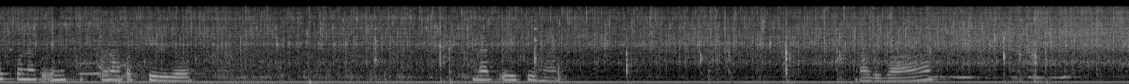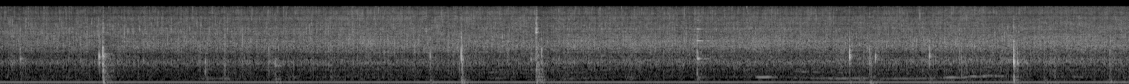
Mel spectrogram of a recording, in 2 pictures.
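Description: Mussel shells clack against a pan as they are dropped in.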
